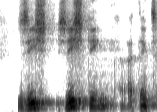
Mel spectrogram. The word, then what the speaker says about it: Sichting: I mean, I've even asked Dirk Nowitzki, and I think he pronounced it more of a Z sound at the start. Sichting, I think, is how he kind of, but our family Americanized it, that's through the pronunciation.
